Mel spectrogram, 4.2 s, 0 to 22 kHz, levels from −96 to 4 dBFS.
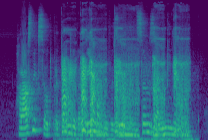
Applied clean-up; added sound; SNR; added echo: none; Growling; -4 dB; none.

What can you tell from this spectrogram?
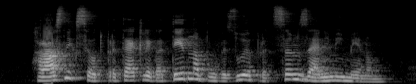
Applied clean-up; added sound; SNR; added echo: none; none; none; none.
